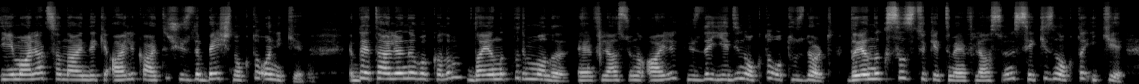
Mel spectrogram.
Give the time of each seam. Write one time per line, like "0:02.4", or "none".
0:03.6
0:05.2
0:08.4
0:09.5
